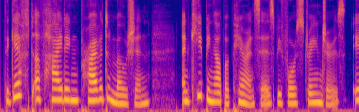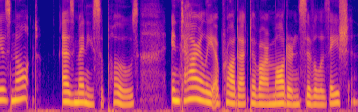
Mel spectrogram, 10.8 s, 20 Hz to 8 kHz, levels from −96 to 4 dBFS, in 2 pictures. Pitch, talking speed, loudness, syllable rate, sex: 205 Hz, 135 wpm, -17 LUFS, 5.3 syllables/s, female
